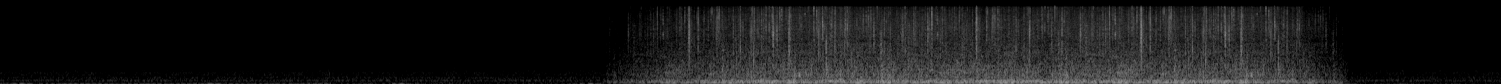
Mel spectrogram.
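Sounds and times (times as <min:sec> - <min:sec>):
fire crackling: 0:06.1 - 0:13.5
low rumble: 0:06.1 - 0:13.5.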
